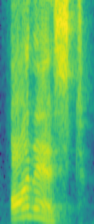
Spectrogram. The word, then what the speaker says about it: honest: yes honest man here the sound of h is silent and it turns like honest so honest sounds like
